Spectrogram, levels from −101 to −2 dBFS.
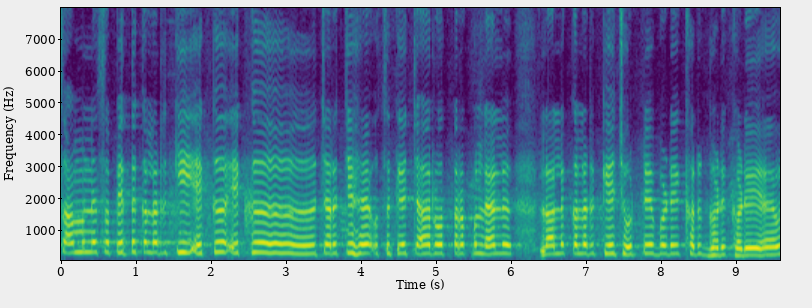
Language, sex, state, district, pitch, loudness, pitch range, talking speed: Hindi, male, Bihar, Begusarai, 280 Hz, -12 LUFS, 270-305 Hz, 125 wpm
